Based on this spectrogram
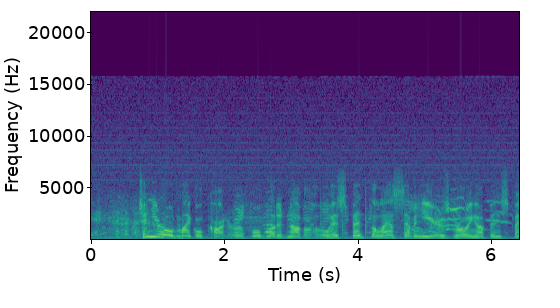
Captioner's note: fans cheering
